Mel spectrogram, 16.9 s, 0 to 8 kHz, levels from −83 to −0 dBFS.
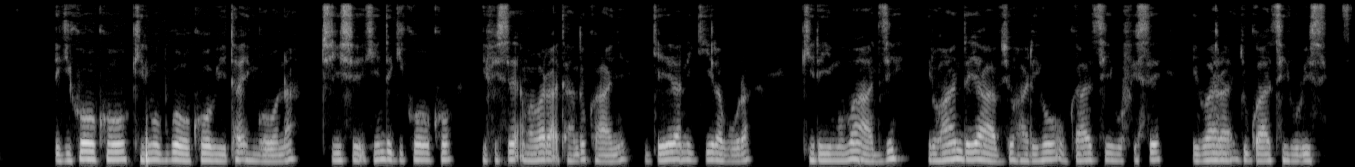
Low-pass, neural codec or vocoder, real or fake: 7.2 kHz; codec, 16 kHz, 16 kbps, FreqCodec, larger model; fake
